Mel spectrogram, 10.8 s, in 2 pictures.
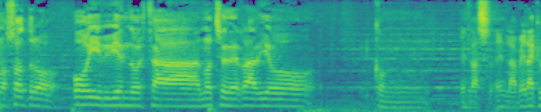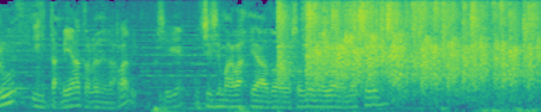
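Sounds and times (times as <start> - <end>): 
speech: 0.0 - 9.7
warm applause from the brotherhood members of la Veracruz: 8.2 - 10.8.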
